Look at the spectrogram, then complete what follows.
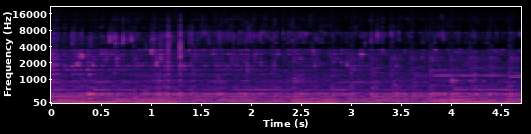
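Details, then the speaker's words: Red Sea Reefer Peninsula 500, 32mm plumbing: the stock diaphragm drain valve adjusts in steps and loses accuracy after a year of algae and sponge build-up in the weir box, giving a constant gurgle with irregular drips and splashes; a precision gate valve fixes it. "And while the stock diaphragm valve is fine at first, after a year or so, when algae, sponges and so on have built up in your weir box, many people find the diaphragm isn't accurate enough anymore. And on my tank, that meant I had to put up with this noise."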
